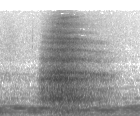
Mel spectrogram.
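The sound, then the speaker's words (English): A single long, deep breath taken by worshippers just before prayer, a soft airy rush that swells and then slowly fades over about a second, with a faint steady hum beneath it. “just before we pray, just take one really big, deep breath.”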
